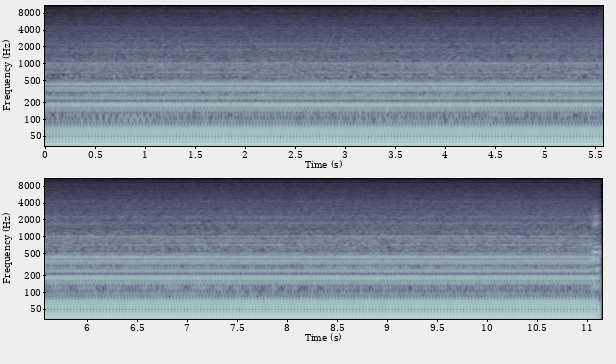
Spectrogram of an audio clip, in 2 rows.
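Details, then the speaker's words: Backup generator running a battery charger in full charge mode, bank at about 26.5 V, expected to rev up slightly as load drops at 28.2 V float: steady even engine drone at constant speed, no misses or knocks; normal running under load. "Once it gets to 28.2, you'll hear the load decrease on the generator, and it'll rev up a little bit, but it'll switch over into float mode."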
